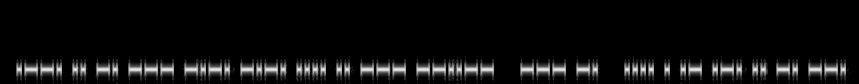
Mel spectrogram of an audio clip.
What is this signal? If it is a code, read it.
Morse code, heard as a keyed tone, about 30 wpm, 700 Hz. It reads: PINOCCHIO, ON HEARING
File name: Pinocchio / Pinocchio ch3 30 30 ik1hge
